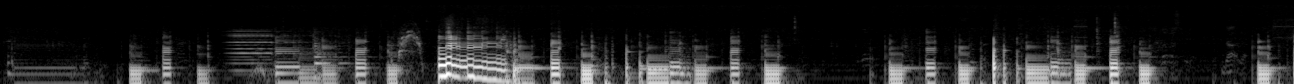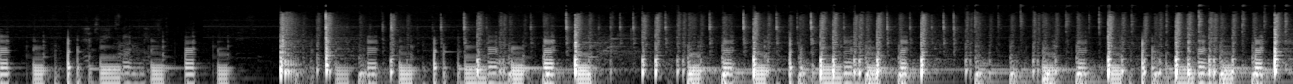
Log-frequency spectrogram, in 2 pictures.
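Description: Live jazz trio opening a tune: electric guitar and electric bass play a sparse, stop-start plucked line with short pauses and no drums. About twenty seconds in, the drum kit comes in with cymbals and the full trio plays on together.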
